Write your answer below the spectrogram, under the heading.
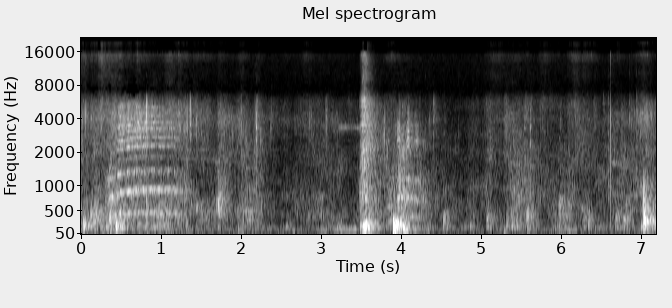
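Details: Black goats, mothers and their kids in the birthing pen at Sunny's Black Goat Farm in Gimhae, South Korea, on a clear Monday morning; one wavering bleat opens, then scattered shuffling and farm noises with a few sharp knocks.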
